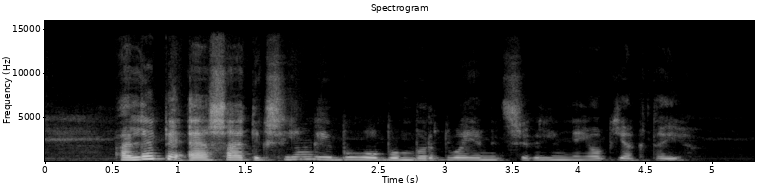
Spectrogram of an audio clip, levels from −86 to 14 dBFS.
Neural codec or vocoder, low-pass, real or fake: codec, 44.1 kHz, 7.8 kbps, Pupu-Codec; 14.4 kHz; fake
